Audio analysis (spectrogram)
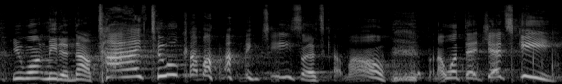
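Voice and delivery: high-pitched comic pleading with Jesus; exasperated protest. Acted. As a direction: complain upward as if the climb is too much. Acted whining protest up the mountain.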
